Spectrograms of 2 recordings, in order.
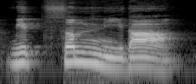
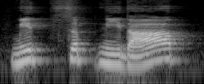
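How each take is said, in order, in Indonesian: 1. Konsonan sebelum 'nida' adalah bunyi m. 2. Konsonan sebelum 'nida' adalah bunyi p.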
